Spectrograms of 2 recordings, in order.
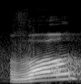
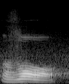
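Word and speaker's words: ظ: Pengucapan huruf dha ketika fathah tidak boleh dengan memonyongkan bibir atau membulatkan bibir. Misalnya dha, salah. Akan tetapi pengucapannya dengan mengangkat pangkal lidah. Dha, bukan dho.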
